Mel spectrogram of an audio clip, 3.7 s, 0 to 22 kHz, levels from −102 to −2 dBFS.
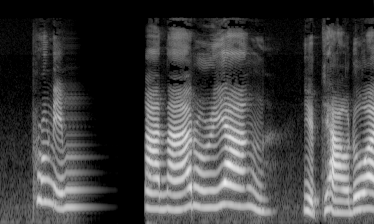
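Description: A long network dropout, likely caused by packets ceasing to arrive for close to a second, starts at 0.67 s and lasts until 1.48 s. With nothing to play, the receiver stretches the last sound it had into a fading buzz that dies away into about 440 ms of silence. Speech resumes at 1.48 s, but around 780 ms of it never arrives, so the sentence jumps ahead rather than picking up where it broke off.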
